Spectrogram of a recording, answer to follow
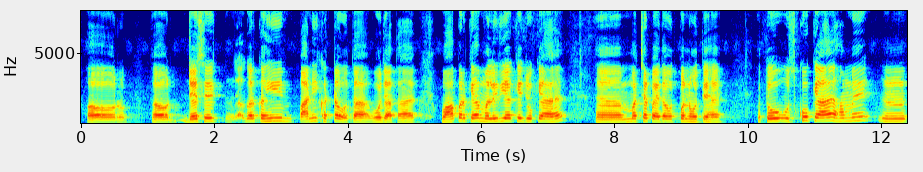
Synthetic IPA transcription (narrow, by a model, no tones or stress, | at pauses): ɔːɾ | ɔːɾd͡ʒɛːseɐ̰ɡəɾkɐɦĩpaːnikʰɐʈːaɦoːt̪aɦod͡ʒa̰ːt̪aɦɛːʋɐɦãpɐɾkjamɐleːɾijaked͡ʒoːkjaɦɛ | mɐtːʃʰəɾpɛːd̪aʊt̪̚pənːɦoːt̪eɦɛ̃ː | t̪oːʊskokjaɦɛɦɐmẽ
